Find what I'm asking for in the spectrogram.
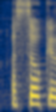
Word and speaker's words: Ahsoka: Ahsoka is her name.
